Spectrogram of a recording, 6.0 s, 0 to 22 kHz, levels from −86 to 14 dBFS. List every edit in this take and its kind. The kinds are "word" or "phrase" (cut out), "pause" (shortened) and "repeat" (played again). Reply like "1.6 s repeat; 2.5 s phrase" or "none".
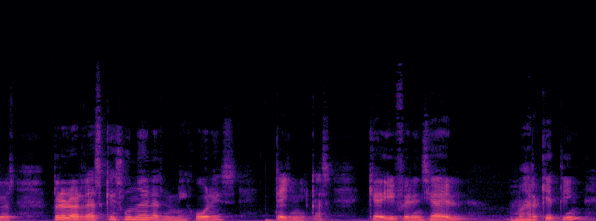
5.0 s word

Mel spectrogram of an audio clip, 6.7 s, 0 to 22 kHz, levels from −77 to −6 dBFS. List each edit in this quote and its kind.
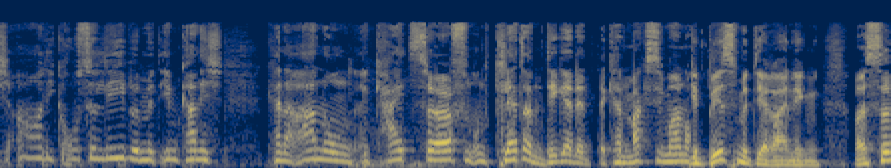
4.4 s word; 5.2 s word

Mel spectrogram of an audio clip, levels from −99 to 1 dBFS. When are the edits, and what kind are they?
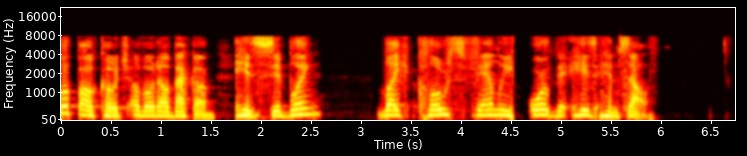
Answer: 1.7 s word; 3.5 s word; 4.5 s word; 4.9 s word; 5.4 s word

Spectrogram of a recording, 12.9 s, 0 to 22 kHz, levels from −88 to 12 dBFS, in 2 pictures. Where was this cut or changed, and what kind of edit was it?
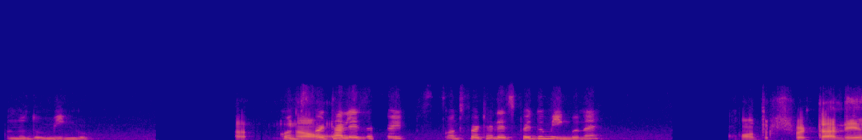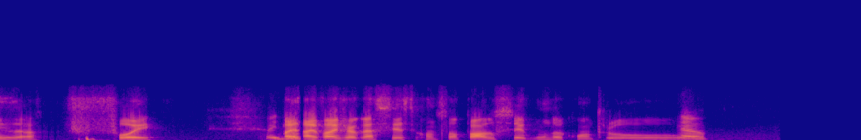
8.7 s word

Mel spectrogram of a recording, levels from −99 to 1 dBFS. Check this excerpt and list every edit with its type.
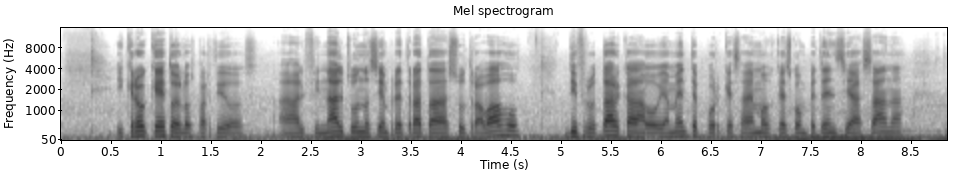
1.1 s word; 2.9 s word; 3.9 s word; 5.8 s word; 7.3 s word

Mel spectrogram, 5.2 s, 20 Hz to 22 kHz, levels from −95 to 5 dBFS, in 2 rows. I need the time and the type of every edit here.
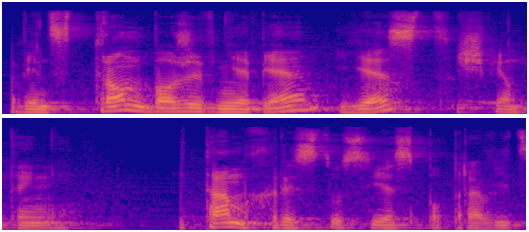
2.3 s phrase

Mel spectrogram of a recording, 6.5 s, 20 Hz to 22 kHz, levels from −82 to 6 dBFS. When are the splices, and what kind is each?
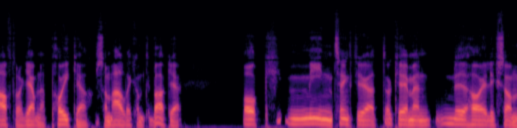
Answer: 1.2 s word; 4.1 s word

